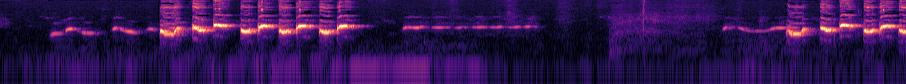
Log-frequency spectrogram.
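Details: Loud morning singing from a straw-headed bulbul: soft lead-in whistles, then a burst of rich, repeated looping notes and a long, thin, level whistle. After a silent pause and a faint click, the loud phrase starts again.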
